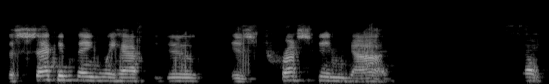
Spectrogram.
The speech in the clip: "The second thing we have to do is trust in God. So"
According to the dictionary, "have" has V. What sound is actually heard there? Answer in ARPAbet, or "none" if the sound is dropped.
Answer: F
